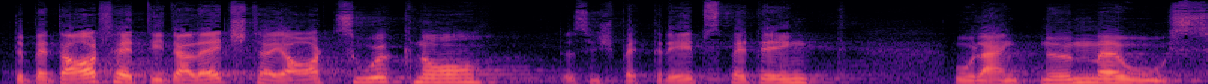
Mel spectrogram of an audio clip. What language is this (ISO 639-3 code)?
gsw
